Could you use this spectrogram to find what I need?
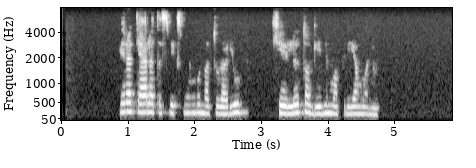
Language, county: Lithuanian, Klaipėda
